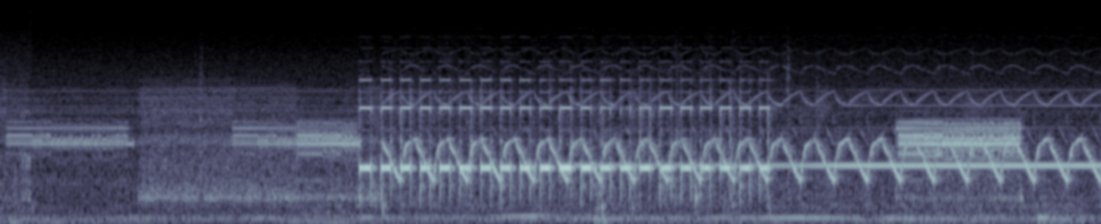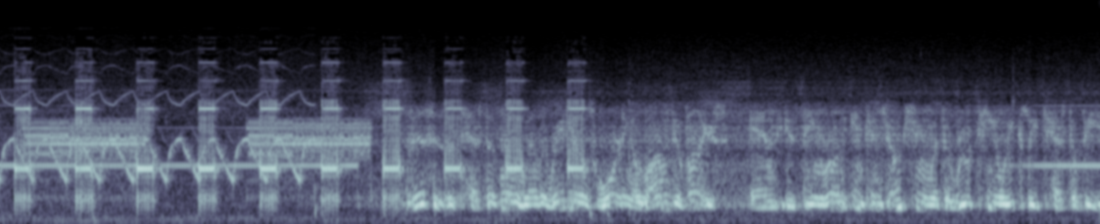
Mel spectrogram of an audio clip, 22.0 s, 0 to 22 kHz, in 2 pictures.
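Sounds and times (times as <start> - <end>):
steady warning alarm tone: 0.0 - 1.6, 2.2 - 22.0
warbling siren-like alert: 2.3 - 17.1, 20.6 - 22.0
buzzing data bursts: 2.3 - 22.0
choppy beeps: 3.6 - 18.6, 19.2 - 22.0.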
